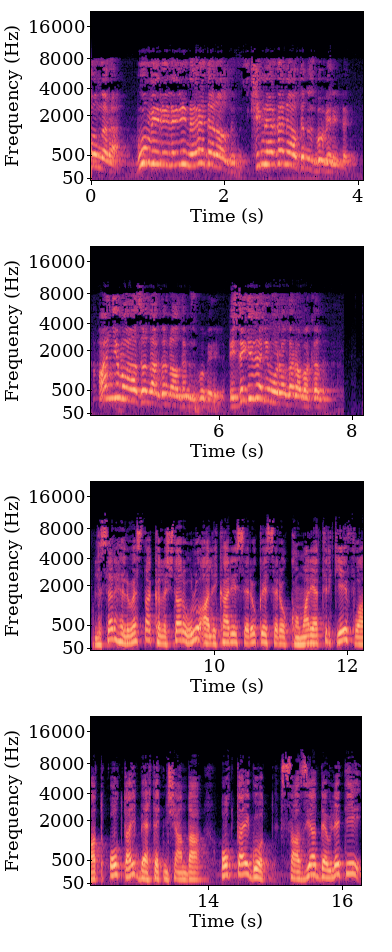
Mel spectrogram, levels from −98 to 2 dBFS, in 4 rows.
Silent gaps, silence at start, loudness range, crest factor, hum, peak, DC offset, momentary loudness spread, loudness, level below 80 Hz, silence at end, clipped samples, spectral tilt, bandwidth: none; 0 s; 2 LU; 14 dB; none; -4 dBFS; under 0.1%; 8 LU; -18 LUFS; -56 dBFS; 0 s; under 0.1%; -6 dB/octave; 10 kHz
